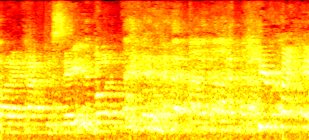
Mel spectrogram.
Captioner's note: audience laughter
